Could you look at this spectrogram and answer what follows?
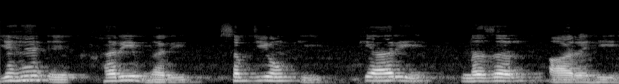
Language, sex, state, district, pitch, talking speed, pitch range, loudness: Hindi, male, Rajasthan, Bikaner, 160 Hz, 105 wpm, 110-170 Hz, -16 LUFS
